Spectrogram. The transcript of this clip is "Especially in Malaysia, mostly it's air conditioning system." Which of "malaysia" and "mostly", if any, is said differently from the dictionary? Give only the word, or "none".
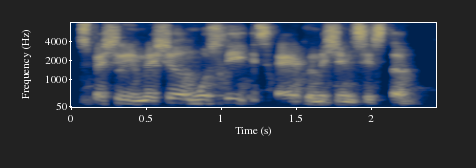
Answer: malaysia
